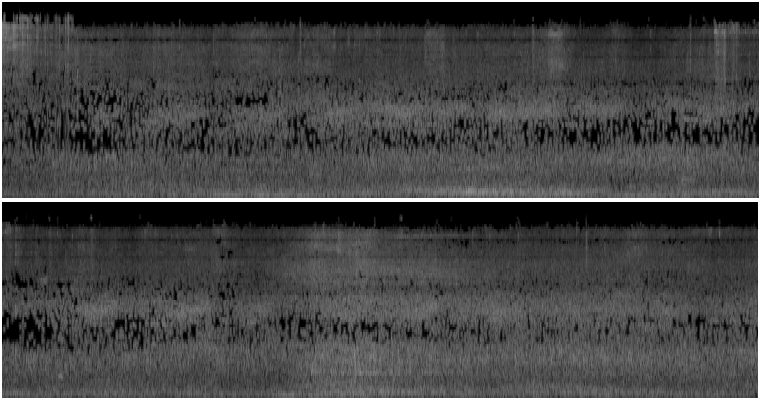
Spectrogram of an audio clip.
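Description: Wind buffeting the microphone on an open seawall, a steady low rumble that swells twice, about a third of the way in and again about two-thirds through.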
